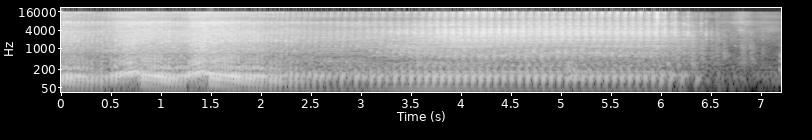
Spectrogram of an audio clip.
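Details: 1995 Honda TMX155 single-cylinder motorcycle, noisy and smoky engine: loud, busy clatter with steady ticking.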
